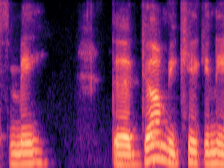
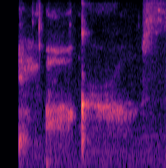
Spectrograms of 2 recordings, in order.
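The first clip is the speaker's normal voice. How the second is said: very quiet, hushed whisper. Reacting to hearing the other speaker has four daughters: whispering. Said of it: "I had to whisper that to you".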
